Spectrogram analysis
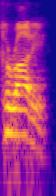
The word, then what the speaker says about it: Kerati: you say your name by the way just karate just come on he's fine so our karate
